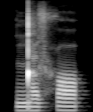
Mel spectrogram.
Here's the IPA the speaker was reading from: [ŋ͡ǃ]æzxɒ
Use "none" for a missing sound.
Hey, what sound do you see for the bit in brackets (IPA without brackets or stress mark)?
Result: ŋ͡ǃ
